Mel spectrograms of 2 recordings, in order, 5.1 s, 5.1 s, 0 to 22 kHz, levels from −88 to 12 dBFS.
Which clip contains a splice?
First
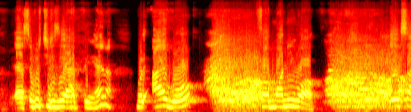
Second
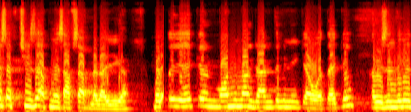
second; 1 cut; at 2.1 s

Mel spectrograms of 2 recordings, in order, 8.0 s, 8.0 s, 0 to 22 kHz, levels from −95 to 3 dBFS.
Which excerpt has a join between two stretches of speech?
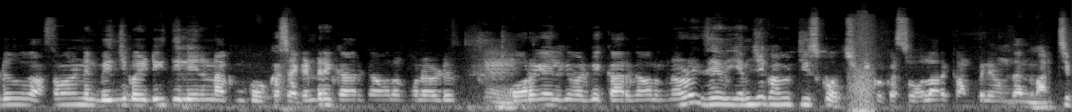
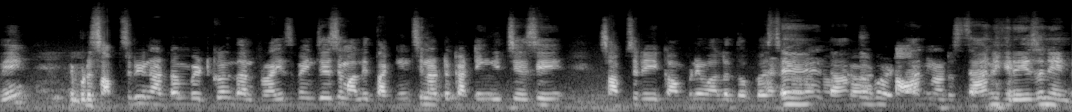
first; 1 cut; at 6.4 s

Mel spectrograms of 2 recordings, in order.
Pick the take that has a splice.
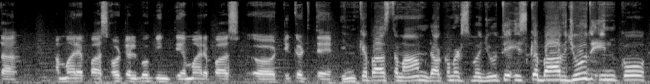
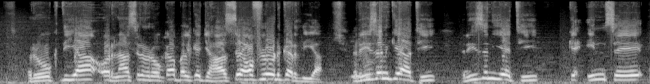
first; 1 cut; at 3.4 s

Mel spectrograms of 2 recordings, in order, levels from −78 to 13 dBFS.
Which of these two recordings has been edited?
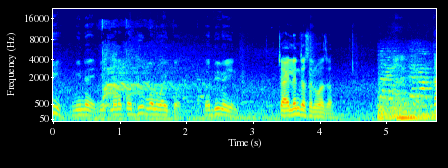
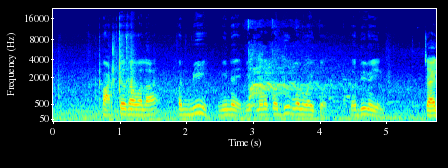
first; 1 cut; at 4.8 s

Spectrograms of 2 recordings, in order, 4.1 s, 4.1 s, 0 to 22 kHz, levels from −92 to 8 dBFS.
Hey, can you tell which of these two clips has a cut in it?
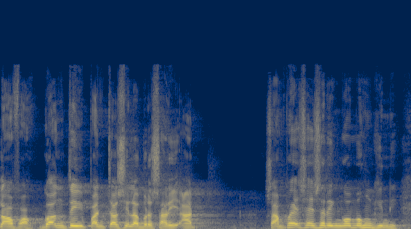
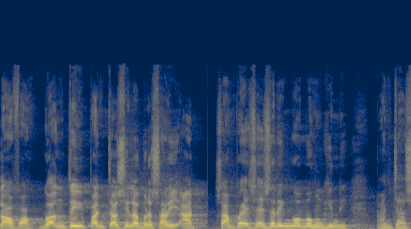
second; 1 cut; at 2.0 s

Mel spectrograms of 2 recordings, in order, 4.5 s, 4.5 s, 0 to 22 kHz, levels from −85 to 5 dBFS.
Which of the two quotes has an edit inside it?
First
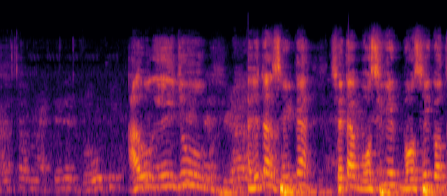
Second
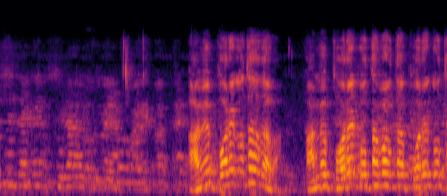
first; 2 cuts; at 1.2 s, 2.5 s

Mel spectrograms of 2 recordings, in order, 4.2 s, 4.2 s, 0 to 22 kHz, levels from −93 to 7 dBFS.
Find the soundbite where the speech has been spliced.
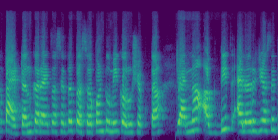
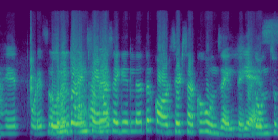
first; 1 cut; at 2.5 s

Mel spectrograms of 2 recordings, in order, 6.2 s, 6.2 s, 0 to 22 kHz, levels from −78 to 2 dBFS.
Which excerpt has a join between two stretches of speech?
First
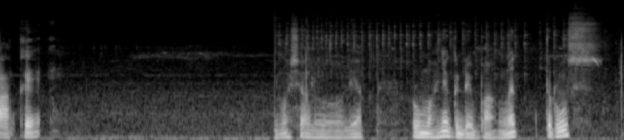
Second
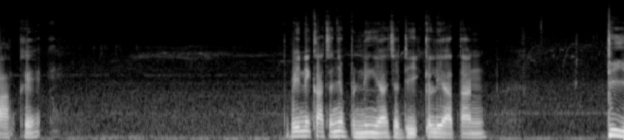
first; 1 cut; at 2.8 s

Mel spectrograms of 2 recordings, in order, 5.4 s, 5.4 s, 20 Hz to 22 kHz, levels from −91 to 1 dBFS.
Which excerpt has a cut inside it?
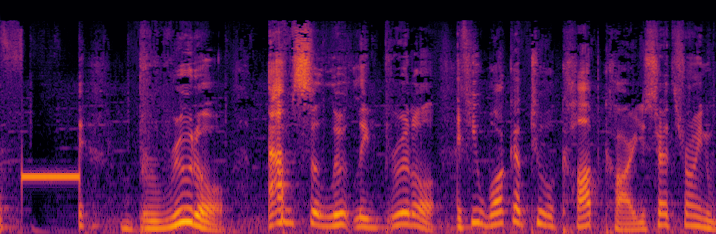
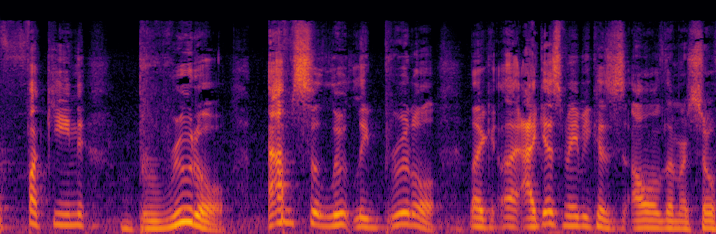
first; 1 cut; at 3.4 s

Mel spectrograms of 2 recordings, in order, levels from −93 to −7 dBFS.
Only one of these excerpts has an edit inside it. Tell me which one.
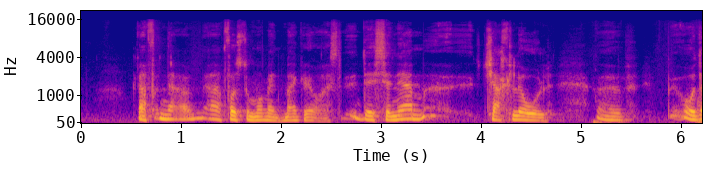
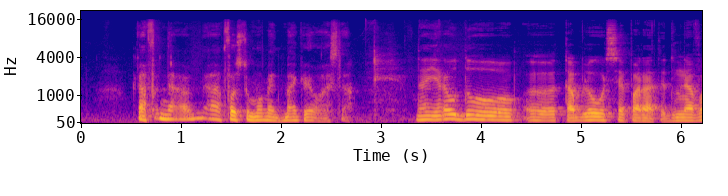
first; 1 cut; at 2.5 s

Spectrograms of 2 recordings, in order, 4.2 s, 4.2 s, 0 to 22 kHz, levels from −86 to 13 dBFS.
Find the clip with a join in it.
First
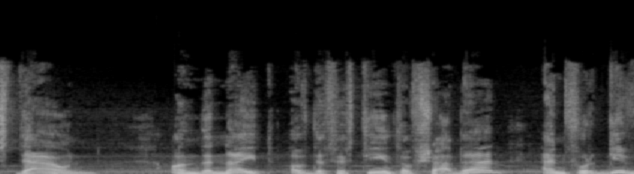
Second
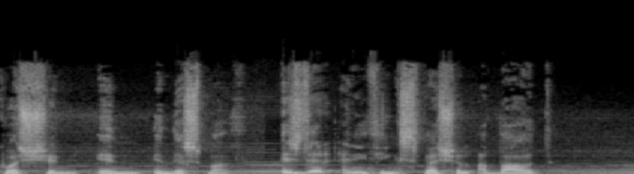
second; 1 cut; at 1.7 s

